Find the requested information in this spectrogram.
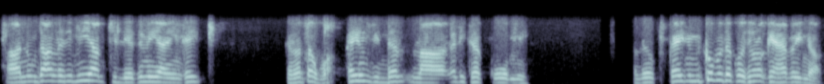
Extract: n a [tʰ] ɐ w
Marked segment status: incorrect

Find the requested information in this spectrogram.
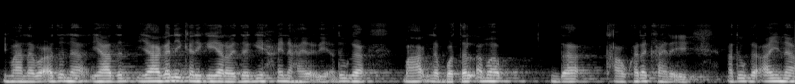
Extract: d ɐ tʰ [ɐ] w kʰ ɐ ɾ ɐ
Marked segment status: incorrect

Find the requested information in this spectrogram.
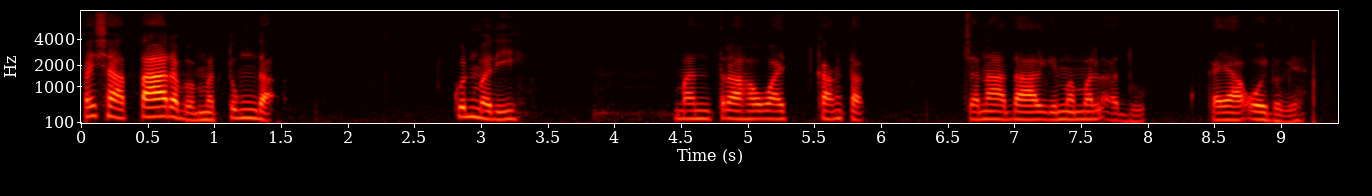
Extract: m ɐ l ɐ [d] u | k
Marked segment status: correct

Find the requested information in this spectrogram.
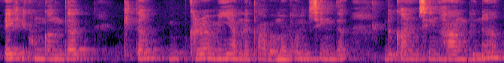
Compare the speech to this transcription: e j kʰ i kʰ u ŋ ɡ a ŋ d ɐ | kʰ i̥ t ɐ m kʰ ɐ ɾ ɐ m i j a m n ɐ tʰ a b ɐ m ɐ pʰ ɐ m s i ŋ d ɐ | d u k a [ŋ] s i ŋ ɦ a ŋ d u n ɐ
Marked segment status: incorrect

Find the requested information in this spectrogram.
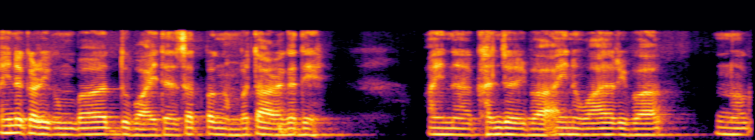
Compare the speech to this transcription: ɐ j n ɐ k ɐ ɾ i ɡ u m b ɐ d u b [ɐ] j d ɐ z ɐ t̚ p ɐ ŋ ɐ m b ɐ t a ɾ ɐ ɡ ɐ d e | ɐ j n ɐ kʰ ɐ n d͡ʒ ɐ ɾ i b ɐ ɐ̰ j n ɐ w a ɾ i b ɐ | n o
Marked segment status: incorrect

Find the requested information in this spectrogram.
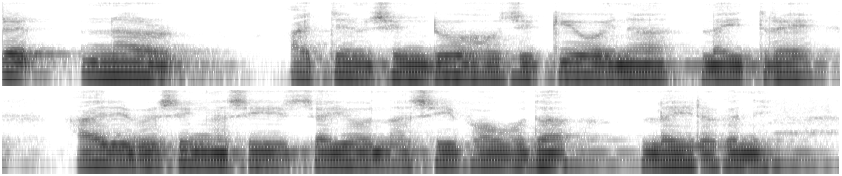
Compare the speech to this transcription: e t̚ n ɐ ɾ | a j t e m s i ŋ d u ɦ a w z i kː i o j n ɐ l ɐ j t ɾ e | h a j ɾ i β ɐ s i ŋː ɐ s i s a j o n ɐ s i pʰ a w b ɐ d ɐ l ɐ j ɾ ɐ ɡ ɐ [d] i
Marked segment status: incorrect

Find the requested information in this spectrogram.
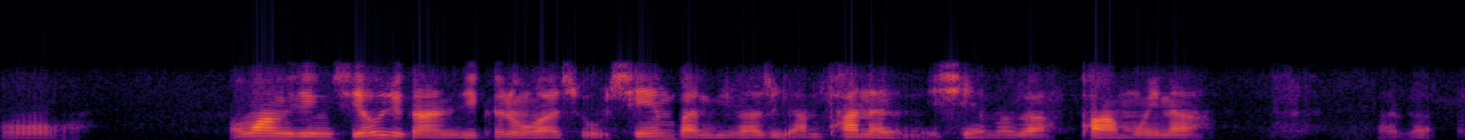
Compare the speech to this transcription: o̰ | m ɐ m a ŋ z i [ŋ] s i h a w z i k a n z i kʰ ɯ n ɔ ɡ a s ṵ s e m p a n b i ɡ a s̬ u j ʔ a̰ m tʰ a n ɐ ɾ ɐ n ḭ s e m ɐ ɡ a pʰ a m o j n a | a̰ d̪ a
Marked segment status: correct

